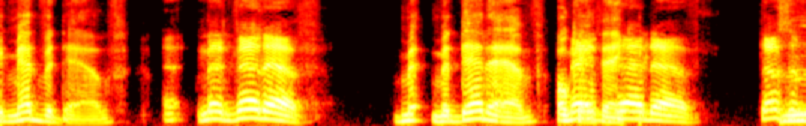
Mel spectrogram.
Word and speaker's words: Medvedev: was made by, and help me with the pronunciation. Is it Medved? I always say Medvedev. Medvedev. Medvedev.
